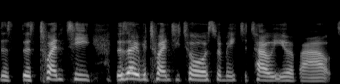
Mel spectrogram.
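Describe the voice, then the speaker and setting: A woman with a British accent has a bright, sharp tone. The sound is dry and close with no echo, over a quiet background. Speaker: solo tour company representative. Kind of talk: online travel presentation.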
